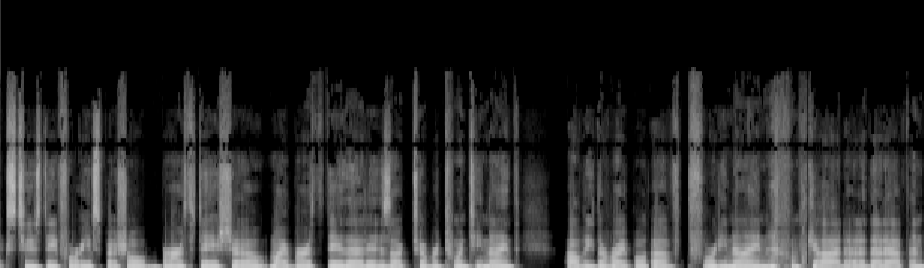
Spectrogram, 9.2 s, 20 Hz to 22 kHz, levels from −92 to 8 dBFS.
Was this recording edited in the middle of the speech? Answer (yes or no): yes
